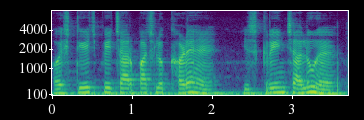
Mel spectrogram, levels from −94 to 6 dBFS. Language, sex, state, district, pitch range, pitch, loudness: Hindi, male, Gujarat, Valsad, 140-165 Hz, 155 Hz, -15 LUFS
